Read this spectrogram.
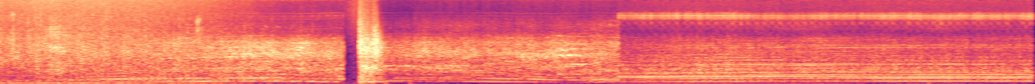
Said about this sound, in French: Il les mène à sa voiture, les fait entrer et met la voiture en route.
